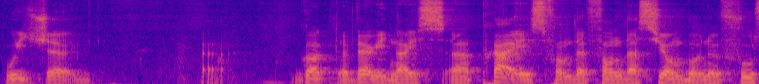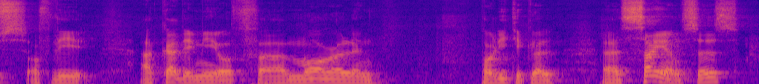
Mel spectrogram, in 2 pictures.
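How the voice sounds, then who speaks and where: A man moderating an academic symposium, introducing the next speaker in a halting way with many fillers. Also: on the low side, fairly even intonation. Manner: halting, filler-heavy delivery.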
